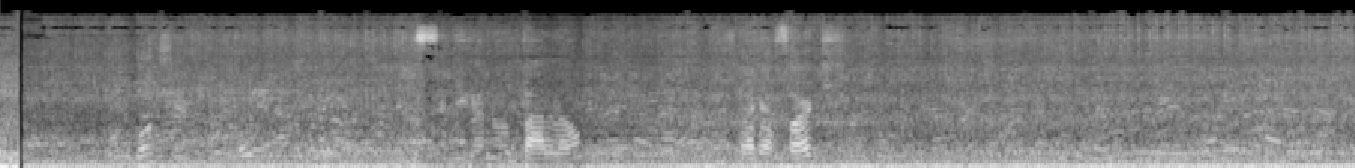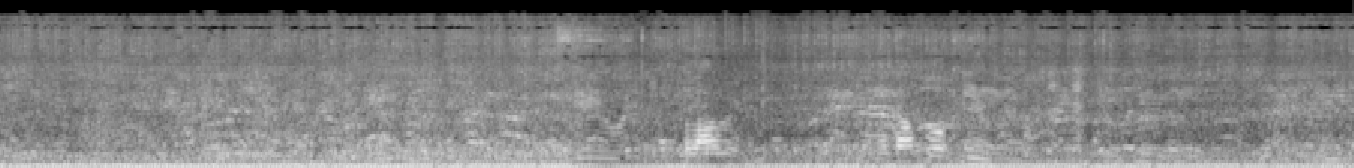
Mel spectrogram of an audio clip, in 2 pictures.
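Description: A crowd of men and women chatters in the background outdoors.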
